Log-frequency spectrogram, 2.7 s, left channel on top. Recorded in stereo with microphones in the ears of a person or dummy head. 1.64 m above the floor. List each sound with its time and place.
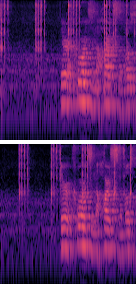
1.2 s a man speaking: 55° right (ahead or behind), 0.5 m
